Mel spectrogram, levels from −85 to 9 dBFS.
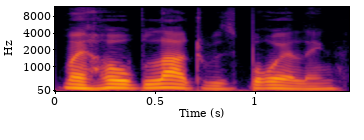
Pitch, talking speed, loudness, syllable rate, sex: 125 Hz, 205 wpm, -16 LUFS, 5.1 syllables/s, male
